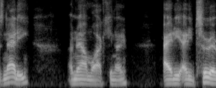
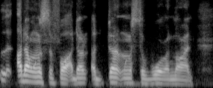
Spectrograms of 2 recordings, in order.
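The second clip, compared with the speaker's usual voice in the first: normal talking voice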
